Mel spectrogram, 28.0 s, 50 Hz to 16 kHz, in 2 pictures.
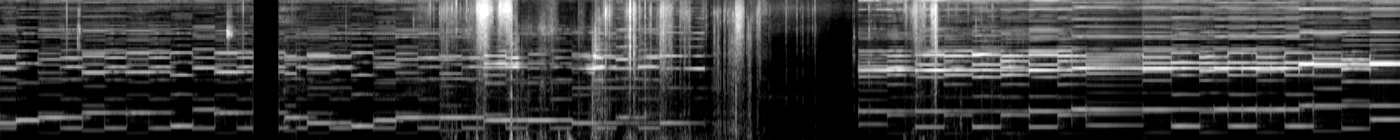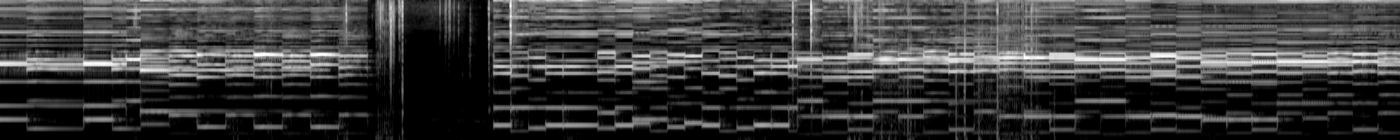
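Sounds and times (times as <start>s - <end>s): electronic doorbell chime melody: 0.0s - 7.1s, 8.6s - 17.8s, 18.9s - 28.0s.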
